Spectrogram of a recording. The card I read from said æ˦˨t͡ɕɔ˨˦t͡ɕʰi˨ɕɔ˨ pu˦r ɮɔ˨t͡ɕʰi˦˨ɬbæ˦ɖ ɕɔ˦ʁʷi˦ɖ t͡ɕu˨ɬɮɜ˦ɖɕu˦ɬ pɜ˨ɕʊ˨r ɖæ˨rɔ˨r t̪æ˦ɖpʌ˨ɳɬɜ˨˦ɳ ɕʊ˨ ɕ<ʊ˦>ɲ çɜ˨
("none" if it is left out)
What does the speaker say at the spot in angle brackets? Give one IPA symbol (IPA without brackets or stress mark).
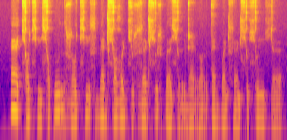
ʊ˦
